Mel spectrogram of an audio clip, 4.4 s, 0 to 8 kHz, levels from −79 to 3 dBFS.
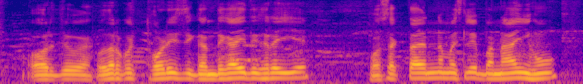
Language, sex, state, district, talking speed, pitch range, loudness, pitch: Hindi, male, Uttar Pradesh, Budaun, 235 wpm, 120-145 Hz, -15 LUFS, 135 Hz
